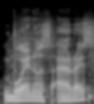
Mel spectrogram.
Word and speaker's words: Buenos Aires: Buenos Aires.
